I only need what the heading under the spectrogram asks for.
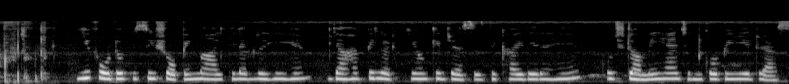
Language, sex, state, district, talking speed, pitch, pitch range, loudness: Hindi, female, Punjab, Pathankot, 195 wpm, 250 Hz, 240-260 Hz, -18 LUFS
